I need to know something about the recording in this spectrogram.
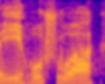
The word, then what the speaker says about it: Jehoschua: desselben Namen das ist wenn man hebräischen liest ist es Joshua jehoschua ist es das wir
